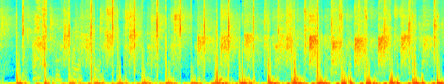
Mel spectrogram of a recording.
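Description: Audience applause: many hands clapping in a dense, steady patter that stays loud for the whole few seconds, with a murmur of voices mixed in.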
